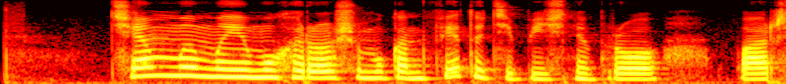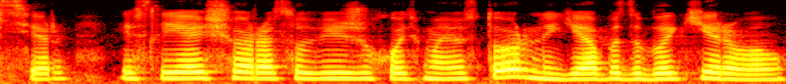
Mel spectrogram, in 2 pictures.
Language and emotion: Russian, neutral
